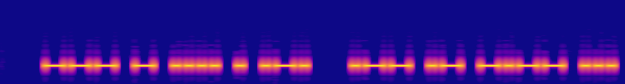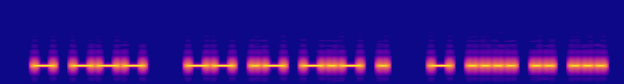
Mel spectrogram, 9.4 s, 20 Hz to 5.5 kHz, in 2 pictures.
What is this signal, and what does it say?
Morse code, heard as a keyed tone, about 25 wpm, 600 Hz. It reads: OTHER WAYS TO MAKE THIS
